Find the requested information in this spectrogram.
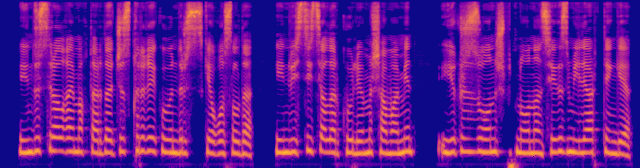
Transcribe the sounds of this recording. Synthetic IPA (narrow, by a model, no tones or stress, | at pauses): ijnd̪ust̪ɾʲijalˠəqɑjmɑq̚t̪ɑɾd̪ɑʒʏz̥qʰəɾəqe̞kʲɪwɵnd̪ɪɾɪst̪ɪ̥z̥kʲe̞qʰo̞səlˠd̪ə | ijnve̞st̪ijt̪sɨjalˠɑɾkʲʰɵle̞mɪʃɑmɑme̞n | je̞kʲɪʒʏzwo̞nʏʃbʏ̥t̪ɪnwo̞nːɑnse̞ɡʲɪzmilʲˠiard̪̚t̪ʰe̞ŋɡʲe̞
